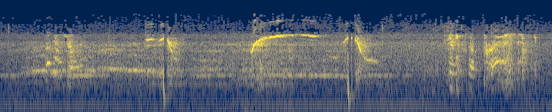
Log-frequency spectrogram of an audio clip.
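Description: A pet starling named Mary Jane whistles along to music in a tape recording, its clear rising and sliding whistled notes standing out over a steady, radio-like musical background at moderate loudness.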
